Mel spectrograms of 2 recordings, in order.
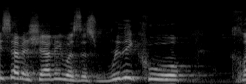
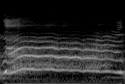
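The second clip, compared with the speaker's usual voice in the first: very high, drawn-out fake sob; hammed-up squealing cry; mock crying wail; 4 dB louder than usual. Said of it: "Like, he's crying so much".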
